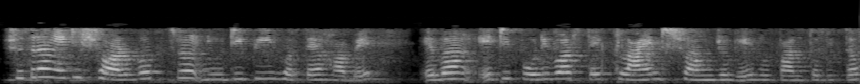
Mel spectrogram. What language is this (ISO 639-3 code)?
ben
